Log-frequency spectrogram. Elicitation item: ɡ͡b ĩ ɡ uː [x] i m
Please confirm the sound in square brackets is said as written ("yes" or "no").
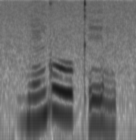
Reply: no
